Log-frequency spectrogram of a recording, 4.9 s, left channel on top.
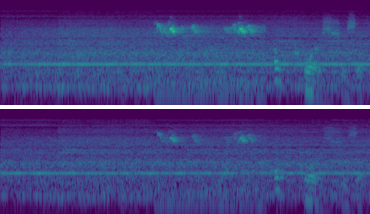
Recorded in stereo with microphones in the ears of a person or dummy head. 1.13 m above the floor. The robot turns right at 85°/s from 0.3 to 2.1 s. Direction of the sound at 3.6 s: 70° left (ahead or behind).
